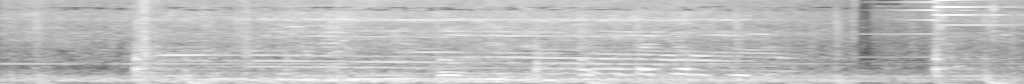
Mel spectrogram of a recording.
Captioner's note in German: schreit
